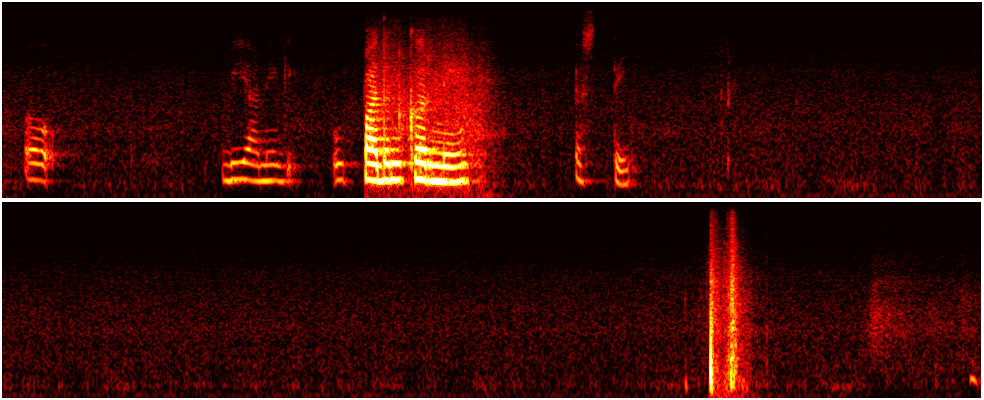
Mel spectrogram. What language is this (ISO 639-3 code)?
mar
